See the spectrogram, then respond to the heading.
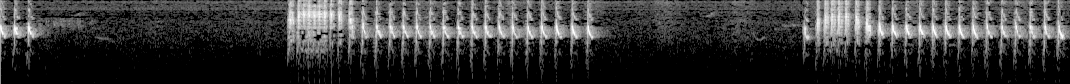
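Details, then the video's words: Loud, clear song of a Kapas tembak. Two long phrases each open with a scratchy burst and continue as a quick, even series of bright chipping notes, separated by a two-second silence. "KAPAS TEMBAK GACOR DOR"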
